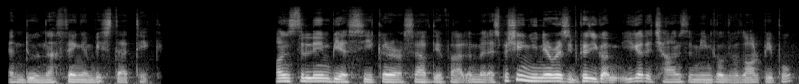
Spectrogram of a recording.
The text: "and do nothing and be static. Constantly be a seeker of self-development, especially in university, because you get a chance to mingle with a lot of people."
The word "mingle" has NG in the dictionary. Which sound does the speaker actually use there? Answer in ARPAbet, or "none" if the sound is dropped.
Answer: NG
